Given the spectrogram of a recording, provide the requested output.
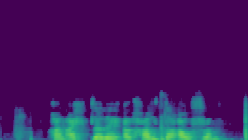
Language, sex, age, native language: Icelandic, female, 10, Icelandic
